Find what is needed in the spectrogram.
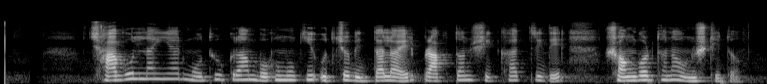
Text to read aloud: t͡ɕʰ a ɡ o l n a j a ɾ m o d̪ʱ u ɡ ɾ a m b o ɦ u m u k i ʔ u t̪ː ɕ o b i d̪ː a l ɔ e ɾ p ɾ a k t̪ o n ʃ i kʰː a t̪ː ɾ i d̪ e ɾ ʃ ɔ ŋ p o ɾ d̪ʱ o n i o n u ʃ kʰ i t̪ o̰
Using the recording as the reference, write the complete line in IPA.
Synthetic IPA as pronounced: t͡ɕʰ a ɡ o l n a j a ɾ m o d̪ʱ u ɡ ɾ a m b o ɦ u m u k i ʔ u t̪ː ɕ o b i d̪ː a l ɔ e ɾ p ɾ a k t̪ o n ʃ i kʰː a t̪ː ɾ i d̪ e ɾ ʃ ɔ ŋ b o ɾ d̪ʱ o n a o n u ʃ ʈʰ i t̪ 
